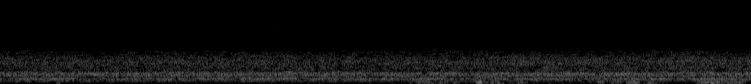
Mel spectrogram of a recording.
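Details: Sicilian black bee family (Apis mellifera sicula), 2017 colony: a continuous thick hum of many bees, even in loudness, with a faint low thump partway through.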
